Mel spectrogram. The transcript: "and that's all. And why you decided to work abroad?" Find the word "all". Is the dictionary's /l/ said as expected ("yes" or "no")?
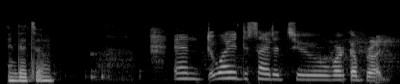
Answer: no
